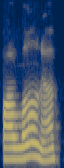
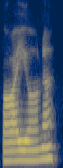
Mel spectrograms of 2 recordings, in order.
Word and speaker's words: Ballona: or just plain old Ballona, but that makes me think of Oscar Mayer. Baloney. But it apparently is spelled with only one L, so it should be Ballona, not Biona.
